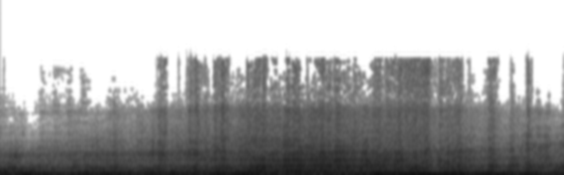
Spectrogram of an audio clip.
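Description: Military jet fighter flying a low pass, its engine noise loud and steady, building slightly toward the end.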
